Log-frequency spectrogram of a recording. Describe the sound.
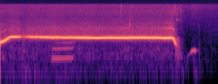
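A person imitates a far-off elk bugle: a single high, thin whistling tone that swoops up, holds steady for about two seconds, then drops away, followed by a brief faint grunt-like note.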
